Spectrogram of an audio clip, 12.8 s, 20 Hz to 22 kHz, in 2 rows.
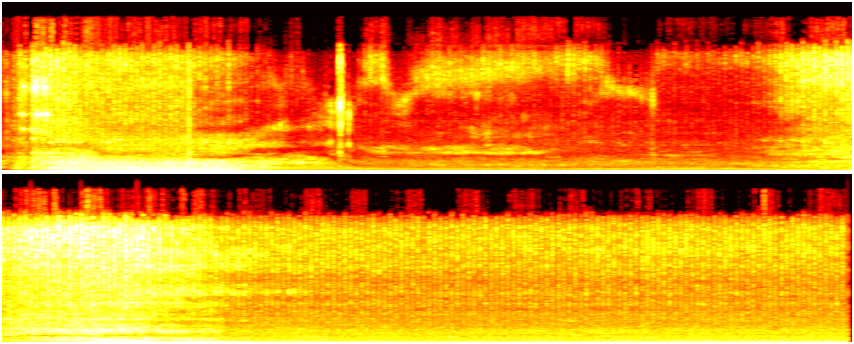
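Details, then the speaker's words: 2011 Troy-Bilt 21" self-propelled mower, 725EX engine, after carb cleaning and new bowl gasket: pull-started easily, steady putter with slight unevenness and occasional miss; owner suspects carbon on the valves. "so it's started relatively easy and it sounds good there's a little bit of uh rough idle but it's nothing that I'm going to be worried about little bit of a Miss could be some Carbon on the valves"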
